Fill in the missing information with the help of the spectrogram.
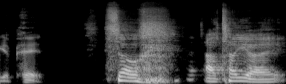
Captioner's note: laugh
